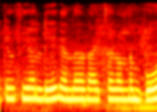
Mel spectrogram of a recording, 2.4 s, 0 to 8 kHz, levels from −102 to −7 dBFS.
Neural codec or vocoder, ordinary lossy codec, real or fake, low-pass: none; none; real; 7.2 kHz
